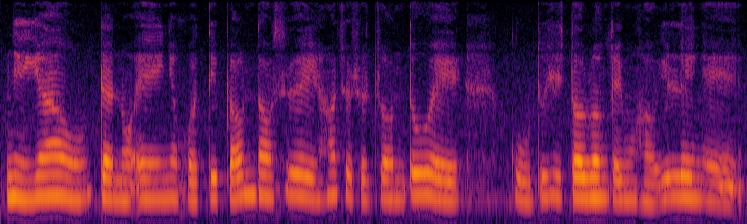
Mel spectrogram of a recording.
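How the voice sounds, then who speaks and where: A woman's voice: on the high side, fairly even intonation, moderate pace, mellow, a little hiss or hum, close to an everyday voice. A woman voicing a female character in a family folk-tale cartoon. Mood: conversational.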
